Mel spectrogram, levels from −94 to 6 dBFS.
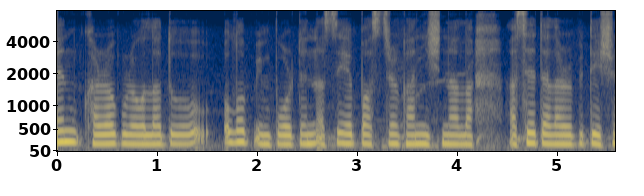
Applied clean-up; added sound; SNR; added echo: none; none; none; none.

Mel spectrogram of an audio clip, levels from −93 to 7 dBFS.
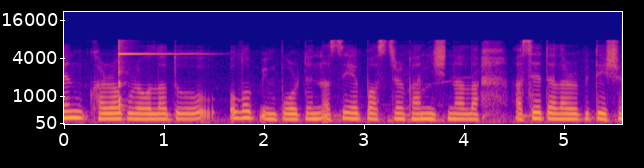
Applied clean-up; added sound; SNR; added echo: none; Marimba, xylophone; 8 dB; none.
